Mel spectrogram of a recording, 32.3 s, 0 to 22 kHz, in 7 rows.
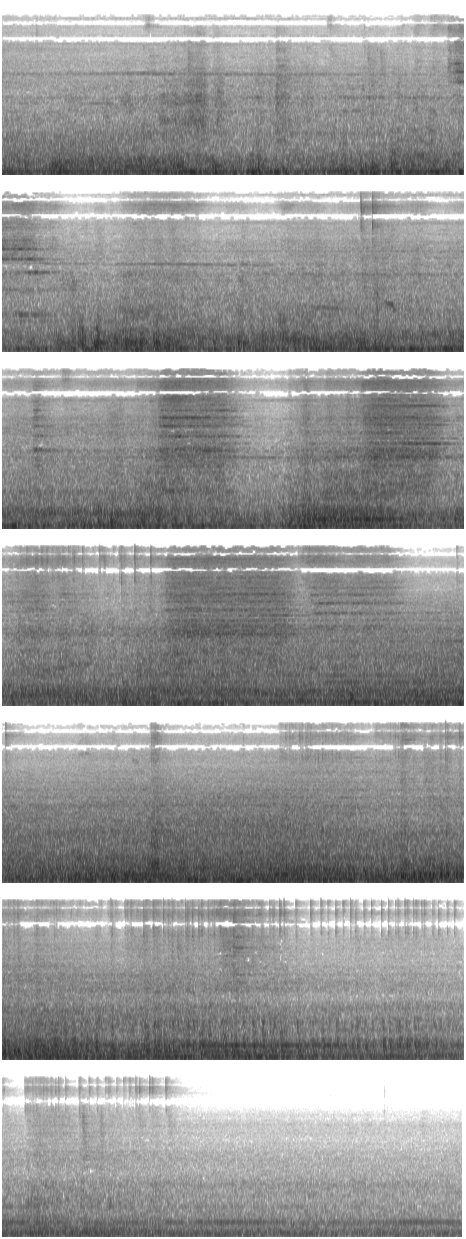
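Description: Intercity passenger coaches rolling past with a steady rumble, their wheels squealing in short high-pitched bursts several times. The rear electric locomotive (an E414) passes around the middle, and the rumble fades away over the last few seconds as the train leaves.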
